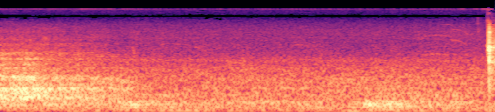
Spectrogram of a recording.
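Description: Quiet room tone: a faint steady hiss in a pause between words, with the end of a spoken word trailing off at the start.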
